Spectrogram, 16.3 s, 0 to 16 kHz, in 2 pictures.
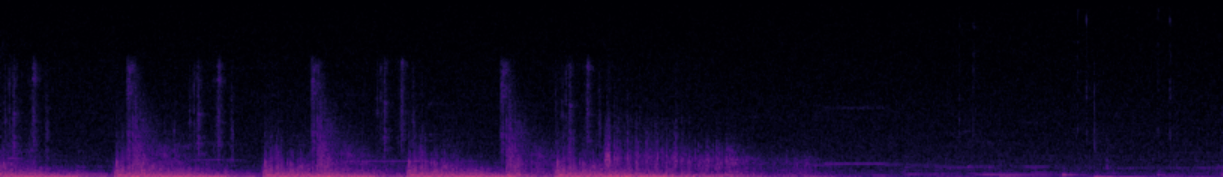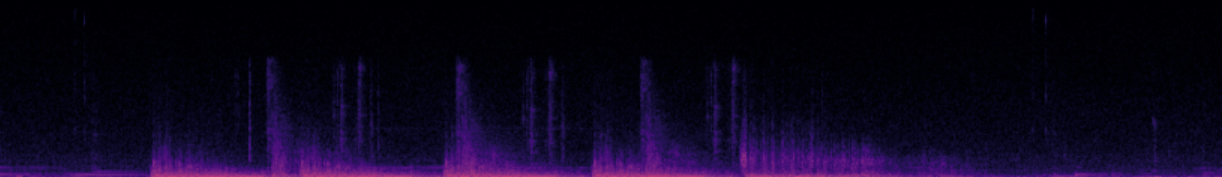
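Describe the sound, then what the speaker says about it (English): Artillery fire in the strategy game Civilization III comes in two bursts of rapid booming shots, each a cluster of several heavy thuds followed by quieter rumbling, with no talking. "Okay, looks like it's 2 artillery."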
